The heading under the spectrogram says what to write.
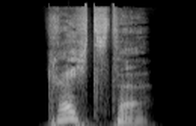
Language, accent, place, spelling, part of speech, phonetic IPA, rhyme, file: German, Germany, Berlin, krächzte, verb, [ˈkʁɛçt͡stə], -ɛçt͡stə, De-krächzte.ogg
- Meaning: inflection of krächzen: 1. first/third-person singular preterite 2. first/third-person singular subjunctive II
